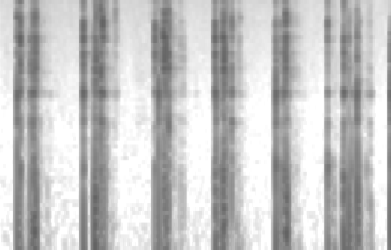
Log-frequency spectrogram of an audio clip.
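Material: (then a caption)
Wood. Long nails tap and scratch a solid carved wooden spatula with visible wood grain. Short clusters of dry, crackly clicks with a low woody knock and a bright scratchy edge come in irregular bursts, with quiet gaps between them.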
